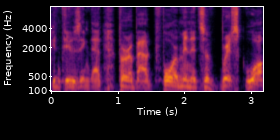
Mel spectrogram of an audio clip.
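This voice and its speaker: In a dry, close recording with no echo, a man puts on a character voice. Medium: video game. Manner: rambling, fussy.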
